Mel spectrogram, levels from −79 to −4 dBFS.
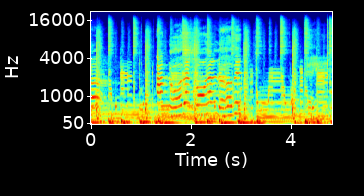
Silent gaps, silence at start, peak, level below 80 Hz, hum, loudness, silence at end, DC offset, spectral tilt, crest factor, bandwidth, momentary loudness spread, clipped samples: none; 0 s; 0 dBFS; -18 dBFS; none; -14 LUFS; 0 s; under 0.1%; -5 dB/octave; 14 dB; 19 kHz; 5 LU; under 0.1%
